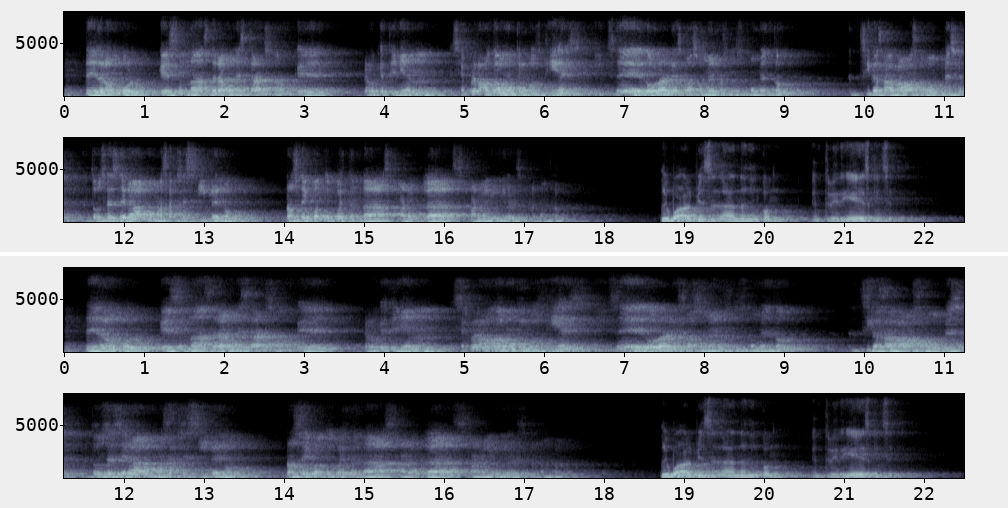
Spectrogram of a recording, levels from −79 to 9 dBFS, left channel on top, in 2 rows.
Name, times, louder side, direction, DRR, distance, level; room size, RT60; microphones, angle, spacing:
voice 1, 0.2-0.9 1.2-3.2 3.8-9.0 9.8-13.4 14.0-17.4, left 1 dB, 75° left, -1 dB, 2.4 m, -19 dB
voice 2, 18.7-20.2 20.6-21.6, left 1 dB, 20° left, 6 dB, 0.8 m, -18 dB
10.5 x 8.1 x 7.9 m, 2.1 s
head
